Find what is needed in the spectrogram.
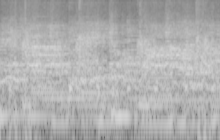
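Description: Group of people singing a Hindu devotional bhajan to Gopala (Krishna) together, voices held on long notes over a steady low accompaniment.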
